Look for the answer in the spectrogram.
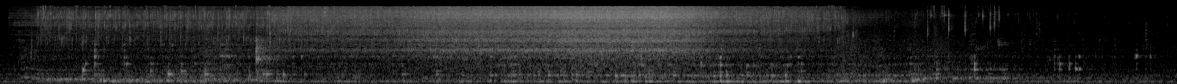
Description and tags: The tap, from low to high intensity opens and then closes slowly.
Foreground.
Recorded with Zoom H4.
Deleted teh background noise and increased the intensity of water in Adobe Audition.
recording, water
